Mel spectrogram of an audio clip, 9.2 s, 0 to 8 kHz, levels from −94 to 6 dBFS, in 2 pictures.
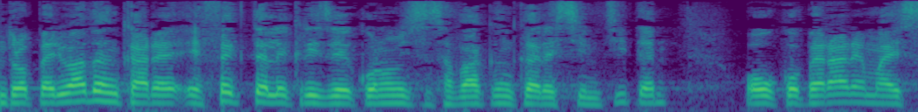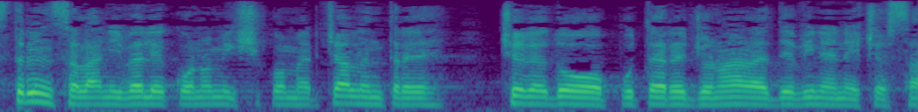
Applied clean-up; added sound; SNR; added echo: none; none; none; none.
